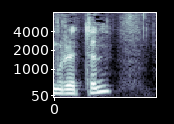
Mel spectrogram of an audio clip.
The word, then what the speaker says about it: Murat: Yıldızının bir türlü barışmadığı dış haberler şefi, Türkiye'yi yakından izlediğini ve konusuna hakim olduğunu göstermek isteyerek, toplantıda konuşacağı bildirilen Monsieur Murat'ın ilginç siyasal kişiliğine rağmen mi diye sordu. Murat'ı Fransızca okunuşuyla Mura olarak telaffuz ediyordu. İnadına Murat telaffuzunun üstüne basa basa, "Evet, Monsieur Murat'ın ilginç olarak nitelediğiniz kişiliğine rağmen," dedi.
